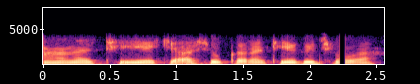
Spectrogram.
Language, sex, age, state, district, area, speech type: Kashmiri, female, 30-45, Jammu and Kashmir, Kulgam, rural, conversation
